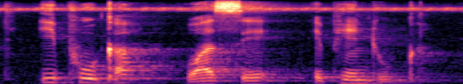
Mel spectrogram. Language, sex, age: Zulu, male, 21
